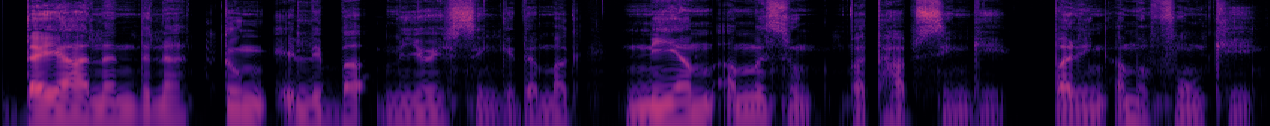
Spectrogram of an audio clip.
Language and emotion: Manipuri, neutral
